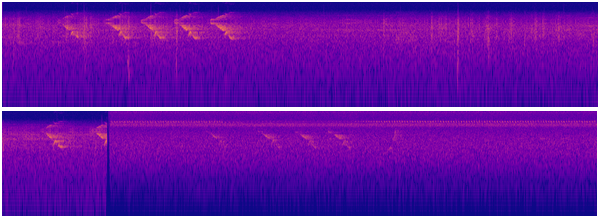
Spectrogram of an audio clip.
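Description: A songbird singing a run of about five repeated, quickly falling notes, over a steady hiss of trail-camera background noise. After a sudden drop in level, a fainter run of similar notes follows.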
